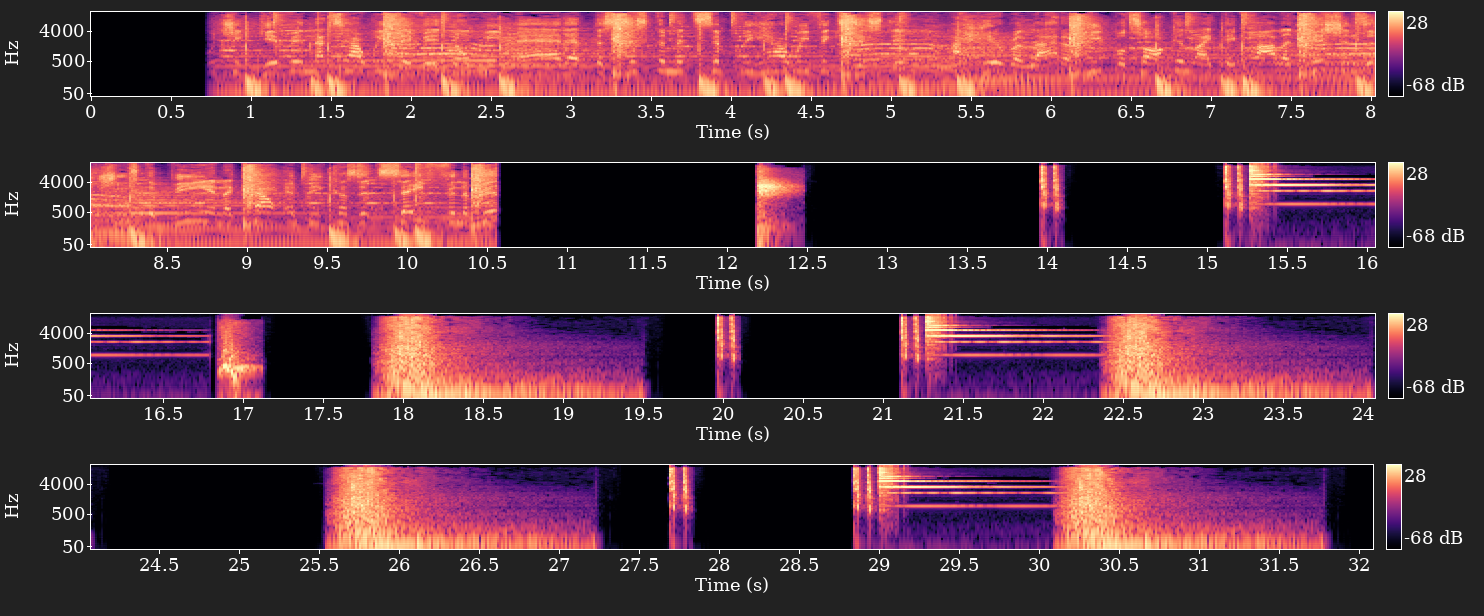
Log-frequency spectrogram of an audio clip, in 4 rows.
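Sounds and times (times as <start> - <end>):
mouse click: 14.0 - 14.2, 20.0 - 20.2
bell-like notification ding: 15.3 - 16.8, 21.3 - 22.4, 29.0 - 30.2
short swish: 17.8 - 18.6, 22.4 - 23.2, 25.6 - 26.4, 30.1 - 31.1
whoosh and boom effect: 17.8 - 19.5, 22.4 - 24.1, 25.6 - 27.2, 30.1 - 31.8.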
